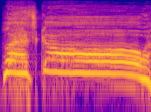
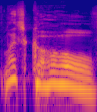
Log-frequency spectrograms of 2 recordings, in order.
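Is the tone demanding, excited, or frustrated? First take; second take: excited; frustrated. First: It sounds pumped up and excited. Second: It sounds annoyed and frustrated. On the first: The speaker is fired up and ready. "Hat like fucking juiced" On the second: The speaker is fed up with how things are going.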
